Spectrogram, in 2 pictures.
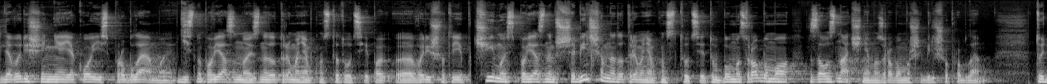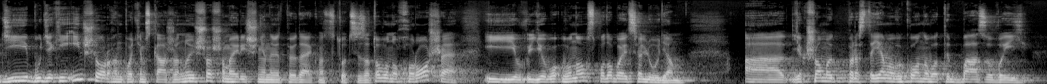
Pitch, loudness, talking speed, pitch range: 115 Hz, -15 LUFS, 165 wpm, 105-130 Hz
